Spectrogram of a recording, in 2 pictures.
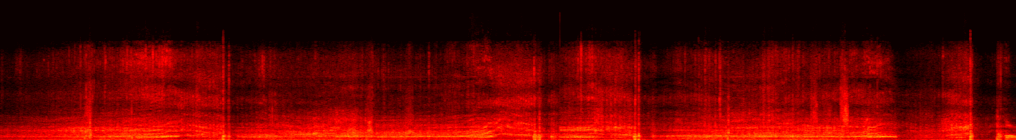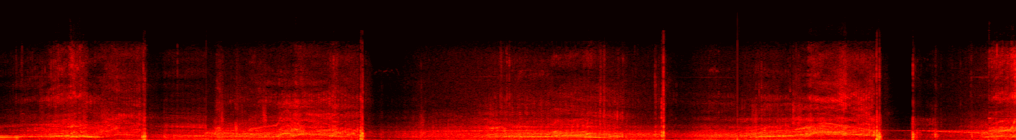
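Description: A fast RC car drives around with a buzzy electric motor whine that rises and falls in repeated bursts as the throttle is blipped, with brief pauses and scuffing between runs, fairly close.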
